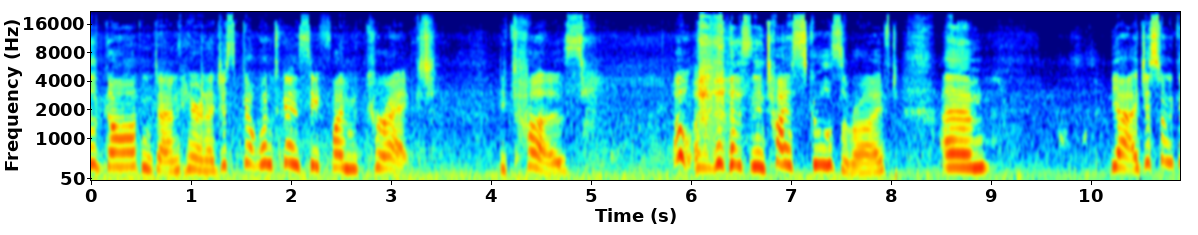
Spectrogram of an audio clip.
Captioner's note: laughing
